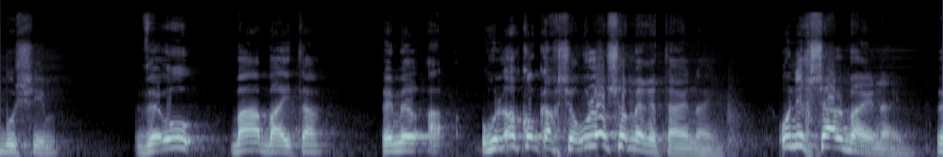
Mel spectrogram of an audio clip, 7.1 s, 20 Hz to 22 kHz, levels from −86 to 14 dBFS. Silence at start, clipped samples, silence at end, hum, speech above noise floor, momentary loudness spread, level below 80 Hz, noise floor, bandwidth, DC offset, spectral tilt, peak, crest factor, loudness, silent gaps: 0 s; under 0.1%; 0 s; none; 45 dB; 12 LU; -56 dBFS; -64 dBFS; 16 kHz; under 0.1%; -5.5 dB/octave; -4 dBFS; 16 dB; -19 LUFS; none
